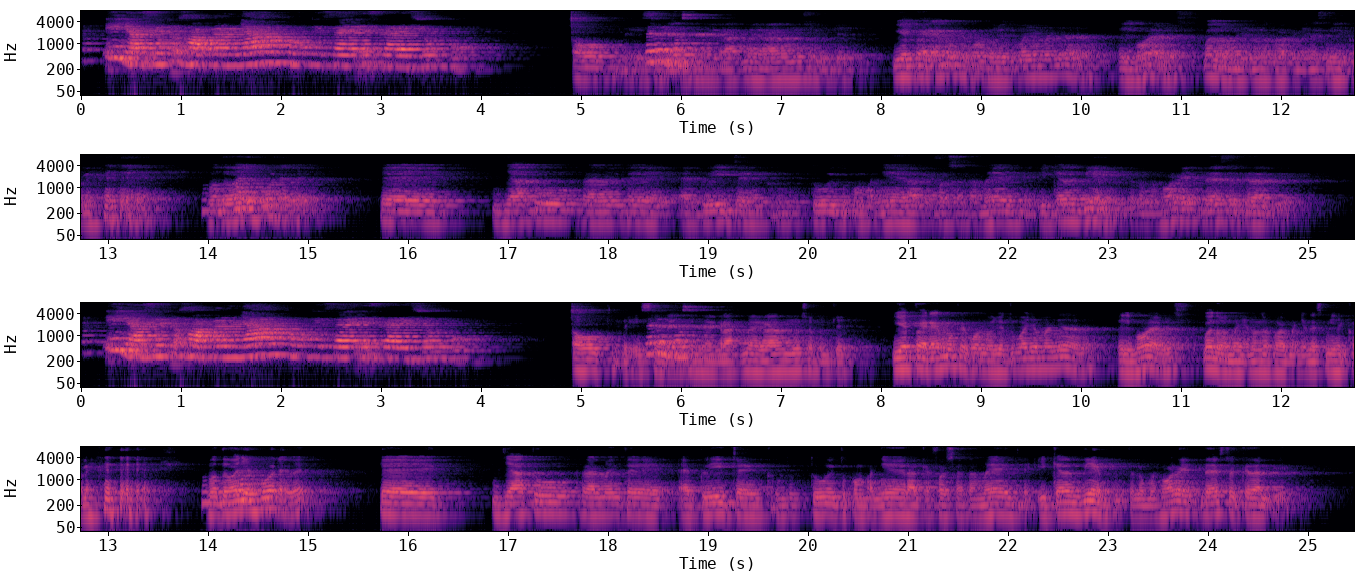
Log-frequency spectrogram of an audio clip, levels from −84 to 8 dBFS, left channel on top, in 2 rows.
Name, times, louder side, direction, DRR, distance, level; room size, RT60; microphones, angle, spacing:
voice 1, 0.2-3.8 5.6-6.2 14.3-14.4, equal, 45° left, -8 dB, 1.1 m, -29 dB
voice 2, 4.9-7.7 8.1-13.4 13.9-15.0 15.7-16.4 16.8-24.8, right 4 dB, 75° right, 4 dB, 0.3 m, -35 dB
3.1 x 2.8 x 3.2 m, 1.3 s
head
